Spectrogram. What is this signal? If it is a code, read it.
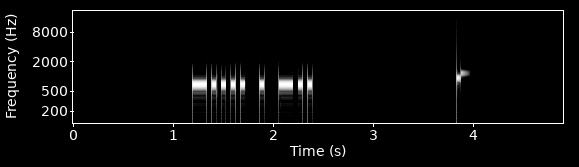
Morse code, heard as a keyed tone, about 25 wpm, 700 Hz. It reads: 6ED
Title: Three Challenging Letter-Number Combinations 25wpm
